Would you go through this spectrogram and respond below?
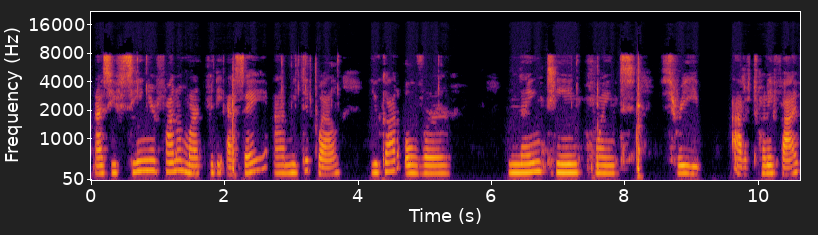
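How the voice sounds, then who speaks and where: Woman, teacher giving essay feedback; calm, reassuring, mid-pitched, slightly dull recording. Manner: calm, encouraging but critical, with frequent fillers.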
